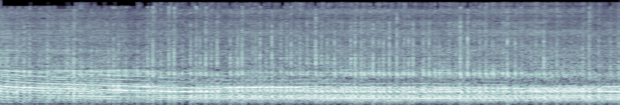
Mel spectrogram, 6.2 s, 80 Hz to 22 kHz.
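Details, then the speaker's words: McCulloch Super Pro 70 chainsaw on bench, sprayed around intake boot: screams at high revs, pitch sags and wavers briefly mid-run then recovers; stumble, intake air leak suspected, not confirmed. "hold on here brad well i think we potentially have an intake leak did you hear it stumbling there now i couldn't get it right i couldn't get it right onto the intake boot but as i was spraying it there it seemed to want to stumble"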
